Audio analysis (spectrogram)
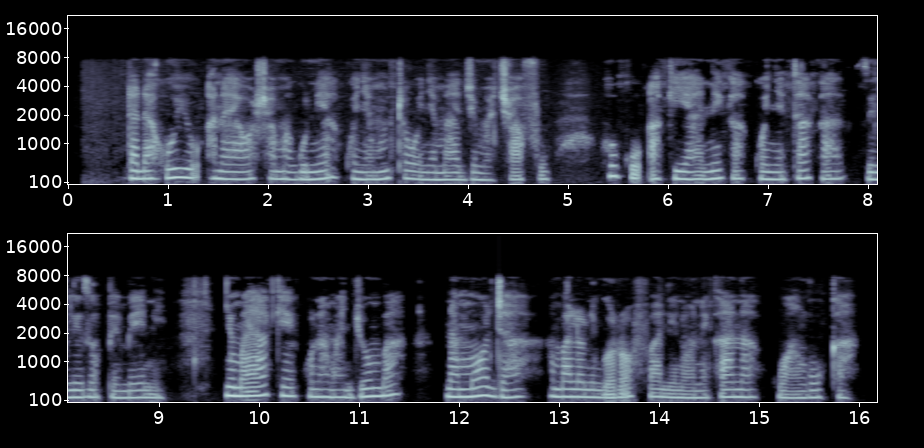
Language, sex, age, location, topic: Swahili, female, 25-35, Nairobi, government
